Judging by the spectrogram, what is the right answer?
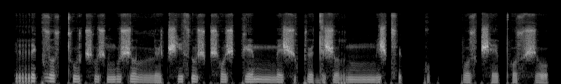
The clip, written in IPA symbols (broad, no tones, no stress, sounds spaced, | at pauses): r e k z o s tʰ u t͡ʃʰ u ʃ ŋ u ʃ o lː ʏ t͡ʃʰ i s ɾ u ʃ t͡ʃʰ o ʃ k e mː e ʃ u k ɾ ʏ d e ʃ o r mː i ʃ t͡sʼ ʏ kː o k pː o s t͡ʃʰ e pʰ o s ʃ o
